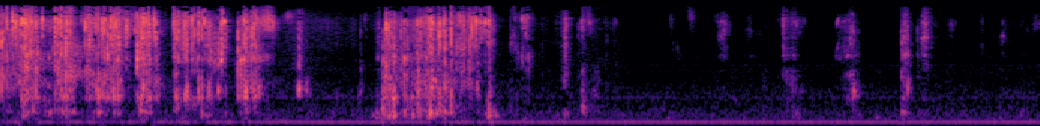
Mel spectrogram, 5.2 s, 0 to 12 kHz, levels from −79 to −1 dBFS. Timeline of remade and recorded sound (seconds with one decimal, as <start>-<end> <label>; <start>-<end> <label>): 0.0-5.2 recorded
